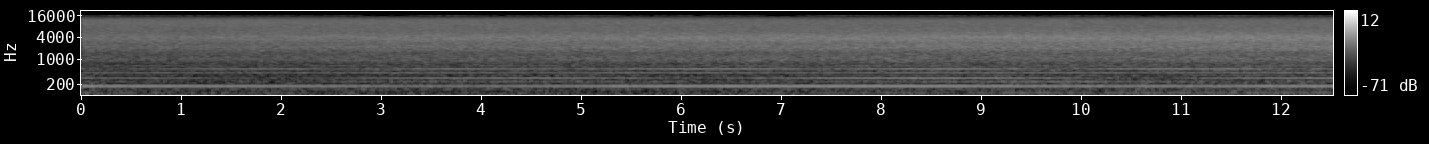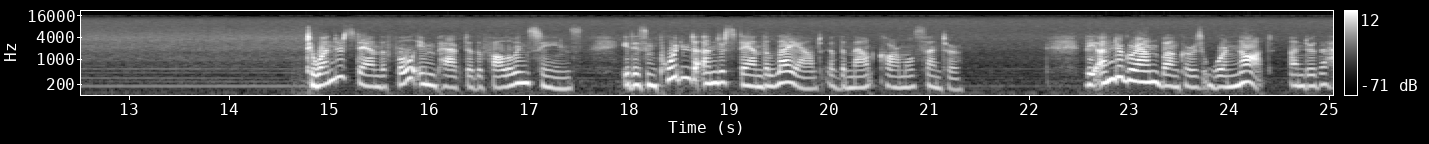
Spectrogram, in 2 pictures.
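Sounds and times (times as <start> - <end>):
constant hiss: 0.0 - 25.0
electrical hum: 0.0 - 25.0.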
